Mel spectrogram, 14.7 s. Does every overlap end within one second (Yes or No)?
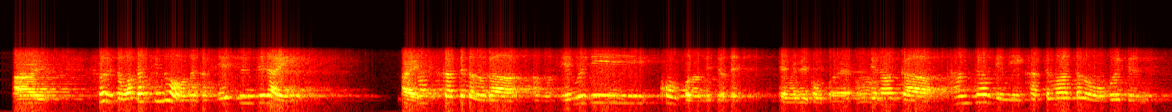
Yes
